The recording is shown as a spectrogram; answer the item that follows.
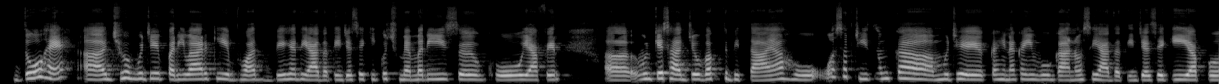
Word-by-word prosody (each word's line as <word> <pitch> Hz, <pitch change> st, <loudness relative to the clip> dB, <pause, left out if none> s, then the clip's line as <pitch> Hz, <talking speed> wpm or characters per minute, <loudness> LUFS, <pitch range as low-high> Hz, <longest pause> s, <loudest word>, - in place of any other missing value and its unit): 2 270 Hz, -, +3 dB
हैं 265 Hz, -4 st, +4 dB, 0.2 s
अ, 225 Hz, 0 st, +3 dB
जो 285 Hz, +5 st, +1 dB
मुझे 265 Hz, +1 st, -1 dB
परिवार 235 Hz, +2 st, +3 dB
की 255 Hz, -2 st, 0 dB
बहुत 220 Hz, -1 st, -2 dB, 0.2 s
बेहद 235 Hz, +2 st, -1 dB
याद 205 Hz, -2 st, +2 dB
आती 210 Hz, +2 st, -4 dB
है। -, -, -6 dB
जैसे 215 Hz, +2 st, -2 dB
कि 235 Hz, -1 st, -11 dB
कुछ 255 Hz, +2 st, -7 dB
मेमोरीज़ 230 Hz, +3 st, -1 dB, 0.4 s
हो 210 Hz, +1 st, +3 dB
या 210 Hz, -1 st, +3 dB
फिर 220 Hz, +1 st, 0 dB, 0.4 s
अ, -, -, -2 dB, 0.3 s
उनके 255 Hz, +2 st, +4 dB
साथ 250 Hz, -4 st, +3 dB
जो 235 Hz, 0 st, +4 dB
वक़्त 240 Hz, +2 st, -1 dB
बिताया 215 Hz, +1 st, -1 dB
हो, 235 Hz, -3 st, -3 dB, 0.3 s
वो -, -, -3 dB
सब 350 Hz, 0 st, -5 dB
चीज़ों 255 Hz, +2 st, -5 dB
का 255 Hz, -5 st, +4 dB
मुझे 225 Hz, 0 st, +3 dB
कहीं 230 Hz, 0 st, -3 dB
ना 225 Hz, -, -2 dB
कहीं 230 Hz, 0 st, -2 dB
वो 220 Hz, 0 st, -4 dB
गानों 200 Hz, +1 st, 0 dB
से 225 Hz, +1 st, -4 dB
याद 200 Hz, -2 st, 0 dB
आती 195 Hz, +1 st, -6 dB
हैं। 195 Hz, -, -8 dB
जैसे 210 Hz, +1 st, +2 dB
कि 220 Hz, +1 st, +1 dB
आप 210 Hz, 0 st, +2 dB
230 Hz, 210 wpm, -25 LUFS, 215-245 Hz, 0.4 s, हैं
